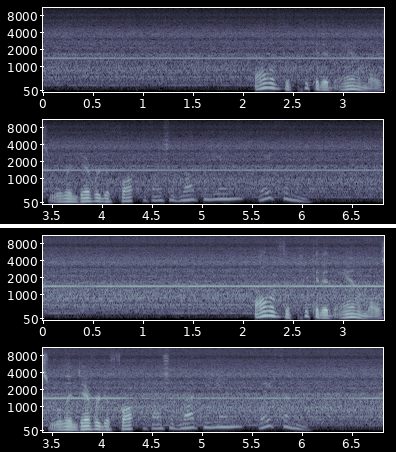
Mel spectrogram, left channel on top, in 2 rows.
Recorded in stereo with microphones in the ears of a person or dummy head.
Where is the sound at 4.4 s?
40° right (ahead or behind).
